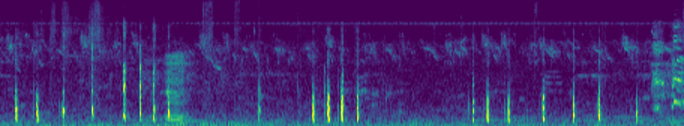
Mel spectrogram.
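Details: Several chickens clucking in short sharp notes, irregularly spaced, with a brief rattling rasp early on and softer murmuring calls in the background.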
